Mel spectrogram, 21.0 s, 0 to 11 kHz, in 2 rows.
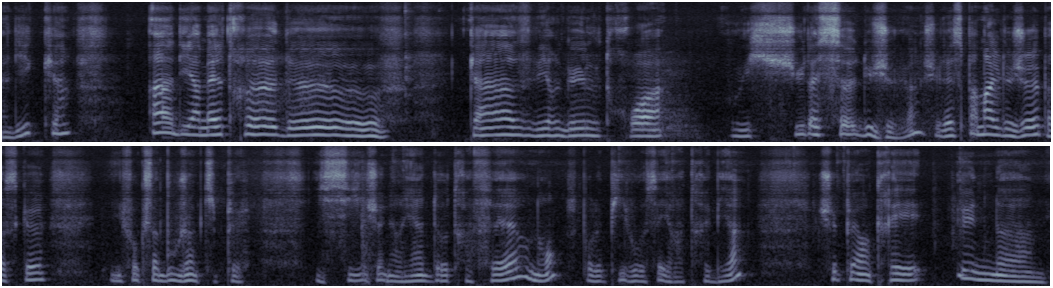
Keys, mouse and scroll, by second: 1.5 click, 4.6 KP_1, 4.9 KP_5, 5.4 KP_Decimal, 5.8 KP_3, 7.6 KP_Enter, 9.1-9.5 scroll up 1, 11.3 typing, 12.2 scroll down 1, 17.5 click, 18.5-19.7 drag, 19.8-20.6 drag.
